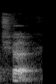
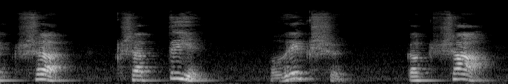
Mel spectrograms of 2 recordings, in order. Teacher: तो इसमें क और श मूर्धन्य श की ध्वनि आनी चाहिए, यही इसका शुद्ध उच्चारण है। · इसमें क और मूर्धन्य श का संयोग है मित्रों। इसमें क और मूर्धन्य श यानी षटकोण वाला श जिसको आप कहते हैं, इन दोनों का संयोग है। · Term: क्षत्रिय वाला क्ष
